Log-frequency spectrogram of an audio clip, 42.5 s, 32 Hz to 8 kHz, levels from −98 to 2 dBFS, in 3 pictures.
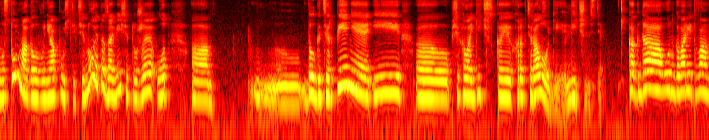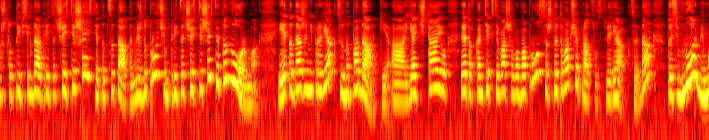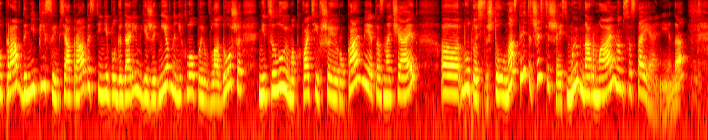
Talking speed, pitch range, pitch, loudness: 125 wpm, 180-235 Hz, 200 Hz, -23 LUFS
